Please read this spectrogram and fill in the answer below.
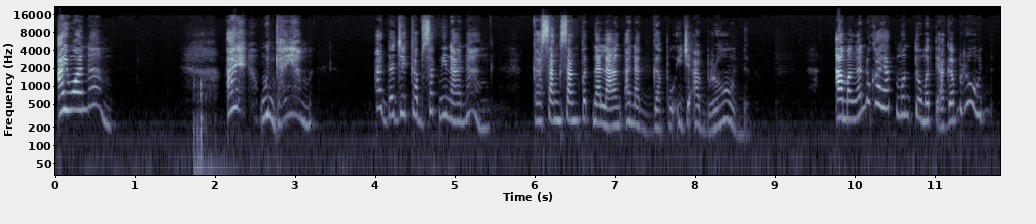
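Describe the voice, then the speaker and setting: A woman's voice: high voice, a little slow, pauses often, heavily acted. An actress playing a supportive, chatty young woman friend in a radio drama, with an Ilocano accent. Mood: eager, helpful. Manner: animated, chatty, encouraging.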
